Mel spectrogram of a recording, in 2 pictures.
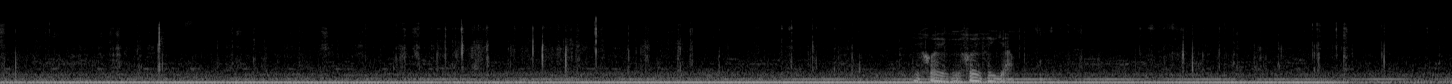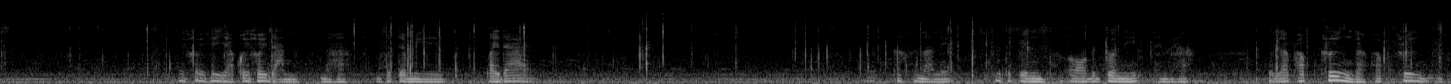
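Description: Thin paper rustles and creases as hands fold it.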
